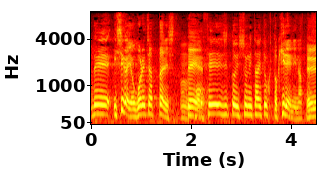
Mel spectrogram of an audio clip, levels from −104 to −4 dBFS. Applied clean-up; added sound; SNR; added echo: none; none; none; none.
